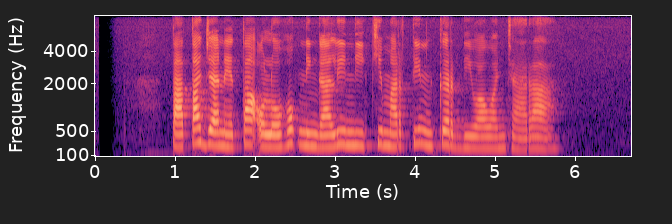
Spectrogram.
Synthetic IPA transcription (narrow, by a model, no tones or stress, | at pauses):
t̪at̪ad͡ʒanɛt̪aʔɔlɔɦɔk̚niŋɡalinikimart̪inkɨrdiwawaɲt͡ʃaɾa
